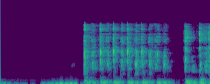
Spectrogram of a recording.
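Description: Computer keyboard typing: a rapid run of keystrokes starting about half a second in, with a brief gap just before the end, as characters of an SQL command are deleted with backspace and retyped.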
